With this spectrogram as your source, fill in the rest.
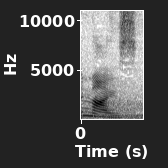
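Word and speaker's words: gneiss: सो marble, slate, नाइस, इसे आप pronounce करेंगे नाइस।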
